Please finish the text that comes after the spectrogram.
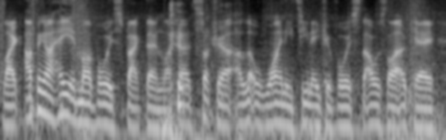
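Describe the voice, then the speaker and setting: A man's voice: lowish voice, fairly quick, a bit bright, faint music behind. A British man hosting a gaming livestream, chatting casually with friendly banter and lots of filler words. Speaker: livestream host playing a mobile game. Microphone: desk microphone.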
